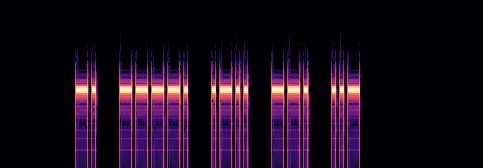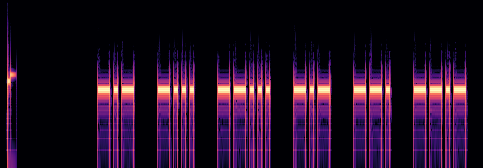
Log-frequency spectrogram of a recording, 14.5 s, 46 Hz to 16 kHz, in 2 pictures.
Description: Morse code, heard as a keyed tone, about 20 wpm, spaced as for 14 wpm, 700 Hz. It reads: N9LGU KB7KGQ
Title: 245 Lesson 39g - Letter z - Call Signs 20wpm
